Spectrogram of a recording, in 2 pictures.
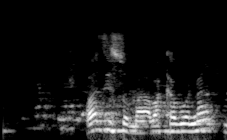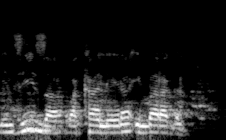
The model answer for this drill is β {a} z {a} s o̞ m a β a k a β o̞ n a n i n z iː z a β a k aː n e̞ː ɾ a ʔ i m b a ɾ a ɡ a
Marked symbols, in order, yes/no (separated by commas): yes, no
